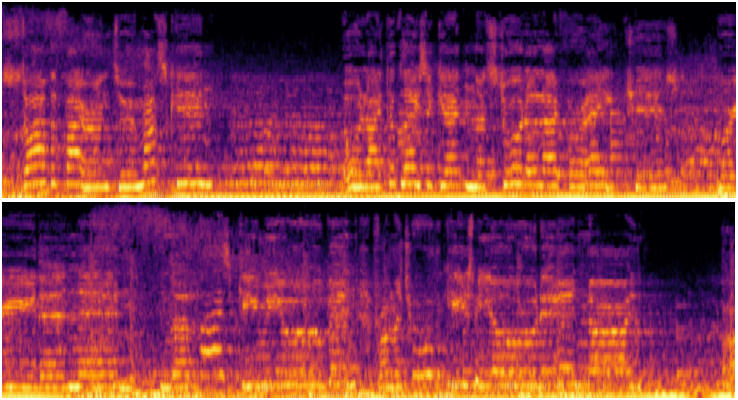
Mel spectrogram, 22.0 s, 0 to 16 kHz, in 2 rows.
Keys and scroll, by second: 4.6 shift+Down.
